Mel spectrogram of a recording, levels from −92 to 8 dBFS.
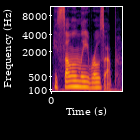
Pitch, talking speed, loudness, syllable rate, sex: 165 Hz, 165 wpm, -16 LUFS, 4.5 syllables/s, female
